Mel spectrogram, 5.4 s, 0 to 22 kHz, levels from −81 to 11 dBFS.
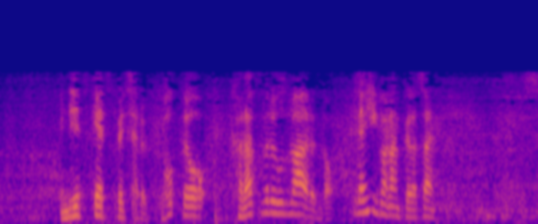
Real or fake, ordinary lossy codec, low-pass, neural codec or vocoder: fake; MP3, 24 kbps; 7.2 kHz; codec, 16 kHz in and 24 kHz out, 0.6 kbps, FocalCodec, streaming, 2048 codes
